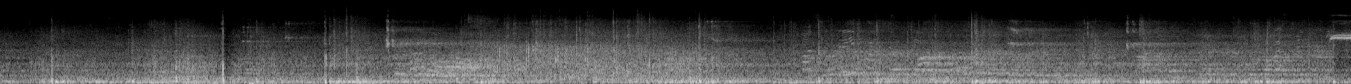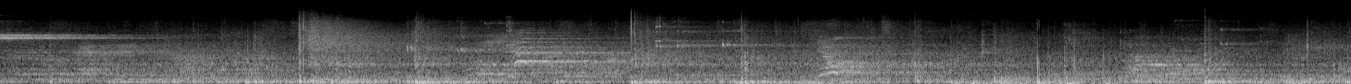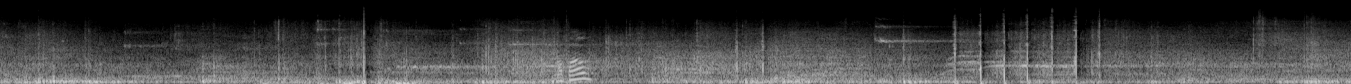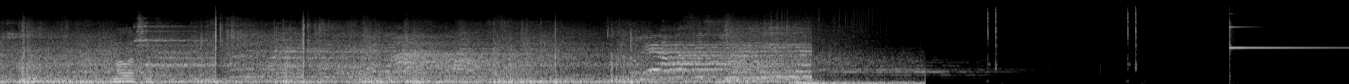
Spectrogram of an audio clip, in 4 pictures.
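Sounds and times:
players shouting: 46.9 - 49.6.

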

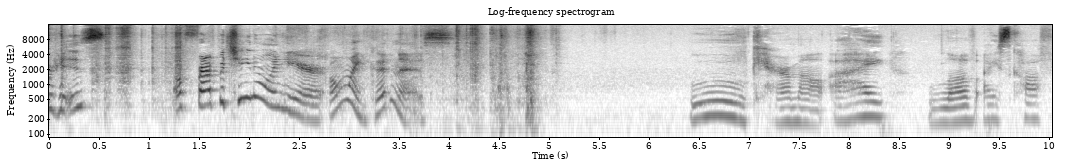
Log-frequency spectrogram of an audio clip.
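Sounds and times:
packaging rustling: 0.0 - 5.2.

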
